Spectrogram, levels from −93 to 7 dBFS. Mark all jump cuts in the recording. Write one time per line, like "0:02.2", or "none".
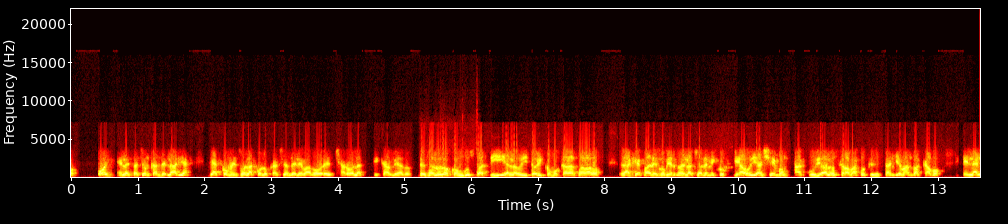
0:05.2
